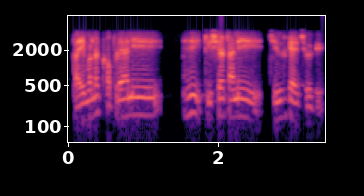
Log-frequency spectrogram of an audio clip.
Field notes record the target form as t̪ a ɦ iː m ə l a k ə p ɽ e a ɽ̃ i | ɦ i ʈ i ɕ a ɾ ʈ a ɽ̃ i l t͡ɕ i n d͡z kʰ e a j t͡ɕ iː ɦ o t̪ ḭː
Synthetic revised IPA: t̪ a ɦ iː m ə l a k ə p ɽ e a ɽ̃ i | ɦ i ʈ i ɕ ə ɾ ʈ a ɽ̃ i t͡ɕ i n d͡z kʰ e a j t͡ɕ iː ɦ o t̪ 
